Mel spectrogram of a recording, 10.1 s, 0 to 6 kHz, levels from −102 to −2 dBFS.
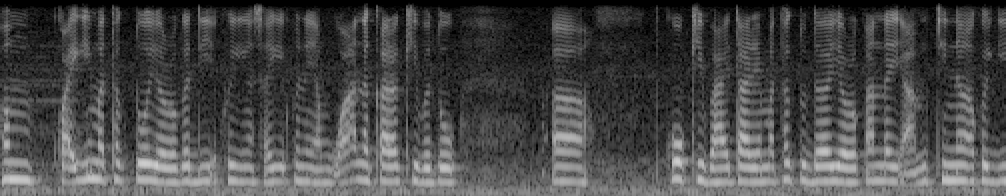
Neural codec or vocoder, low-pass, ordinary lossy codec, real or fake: none; 5.4 kHz; Opus, 64 kbps; real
